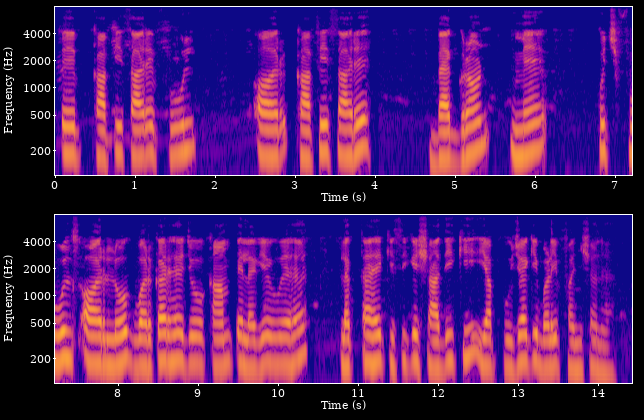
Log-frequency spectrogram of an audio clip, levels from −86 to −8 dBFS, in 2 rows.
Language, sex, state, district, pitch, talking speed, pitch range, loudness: Hindi, male, Bihar, Kishanganj, 180 Hz, 135 wpm, 165-190 Hz, -31 LUFS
